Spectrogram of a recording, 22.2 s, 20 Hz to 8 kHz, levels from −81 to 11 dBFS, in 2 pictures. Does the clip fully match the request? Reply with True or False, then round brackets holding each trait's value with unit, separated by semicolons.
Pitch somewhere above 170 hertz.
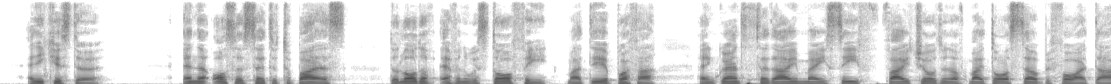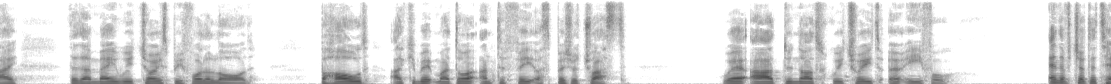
False (140 Hz)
